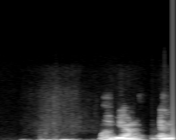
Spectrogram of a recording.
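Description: An older woman speaks close to a microphone over an online call.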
